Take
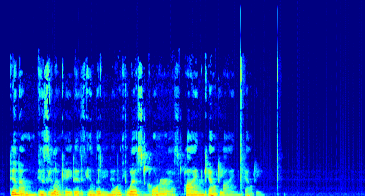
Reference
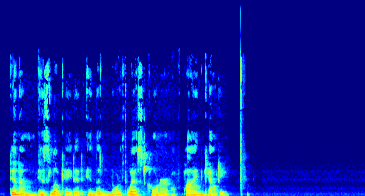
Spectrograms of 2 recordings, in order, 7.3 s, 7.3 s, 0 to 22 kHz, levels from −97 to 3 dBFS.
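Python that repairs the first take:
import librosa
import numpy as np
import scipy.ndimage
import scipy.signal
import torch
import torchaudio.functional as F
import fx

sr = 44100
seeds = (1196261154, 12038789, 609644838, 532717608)

y = fx.fix_declick_ar(x, sr, threshold=6.5)
y = fx.fix_deplosive(y, sr, at_s=(4.2,))
y = fx.fix_echo_inverse(y, sr, delay_ms=730, level_db=-14.5)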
